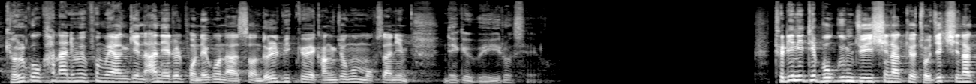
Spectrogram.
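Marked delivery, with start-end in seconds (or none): 4.4-5.3 quiet grieving question. Retold or imitated. Pastor's grieving question to God.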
